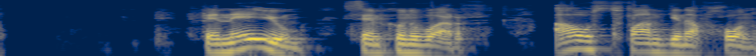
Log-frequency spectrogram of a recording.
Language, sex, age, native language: Icelandic, male, 30-39, Ukrainian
